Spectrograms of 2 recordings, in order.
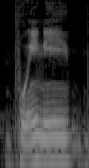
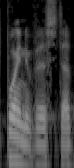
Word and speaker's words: Buena Vista: They pronounce it some horrible Texas pronunciation up there. Buini, Buini, I don't know. Buny, Buny, that's how they say it. Anyway, it's, it's Buena Vista.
